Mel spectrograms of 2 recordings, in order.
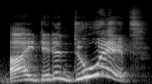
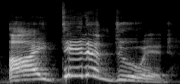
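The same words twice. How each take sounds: First: The stress is on the word it. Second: The stress is on the word didn't. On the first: "I can also change it to it" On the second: "Now I change the word stress to maybe didn't"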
